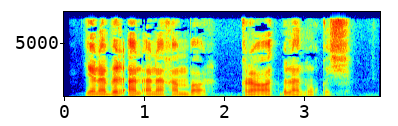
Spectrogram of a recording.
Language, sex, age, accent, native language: Uzbek, male, under 19, Qashqadaryo, Uzbek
